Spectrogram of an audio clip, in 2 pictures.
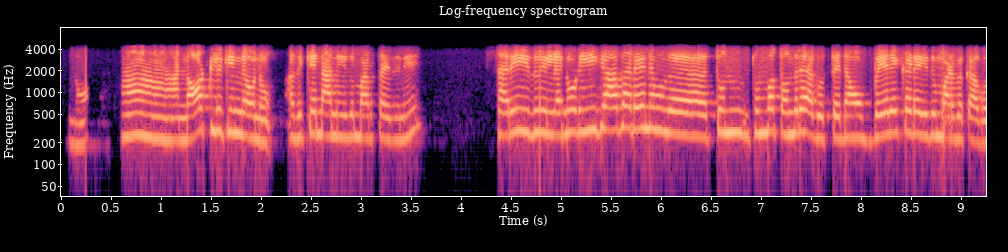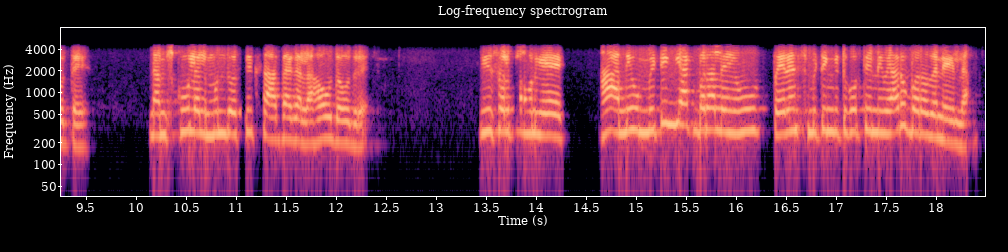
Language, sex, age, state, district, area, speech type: Kannada, female, 60+, Karnataka, Gulbarga, urban, conversation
